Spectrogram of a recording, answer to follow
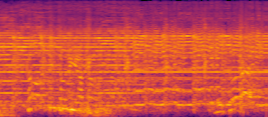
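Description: Live amplified Albanian folk-style wedding band music, loud, with a wavering melody over steady held chords.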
